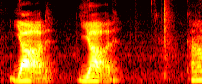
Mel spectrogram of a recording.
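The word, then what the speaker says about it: יד: of just floats up there but this is pronounced yad yad kind of like a why a denoise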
